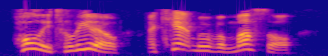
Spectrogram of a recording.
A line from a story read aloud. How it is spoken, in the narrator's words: one of the cops even exclaims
